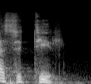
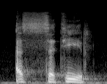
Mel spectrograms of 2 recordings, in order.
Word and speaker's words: الستير: يقول الشيخ محمد بن صالح العثيمين رحمه الله في شرح القواعد المثلى: الصواب هو أن اسم الله الستير نطقه بفتح السين وكسر التاء المخففة على وزن السميع والبصير، وليس بكسر السين وتشديد التاء المكسورة.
